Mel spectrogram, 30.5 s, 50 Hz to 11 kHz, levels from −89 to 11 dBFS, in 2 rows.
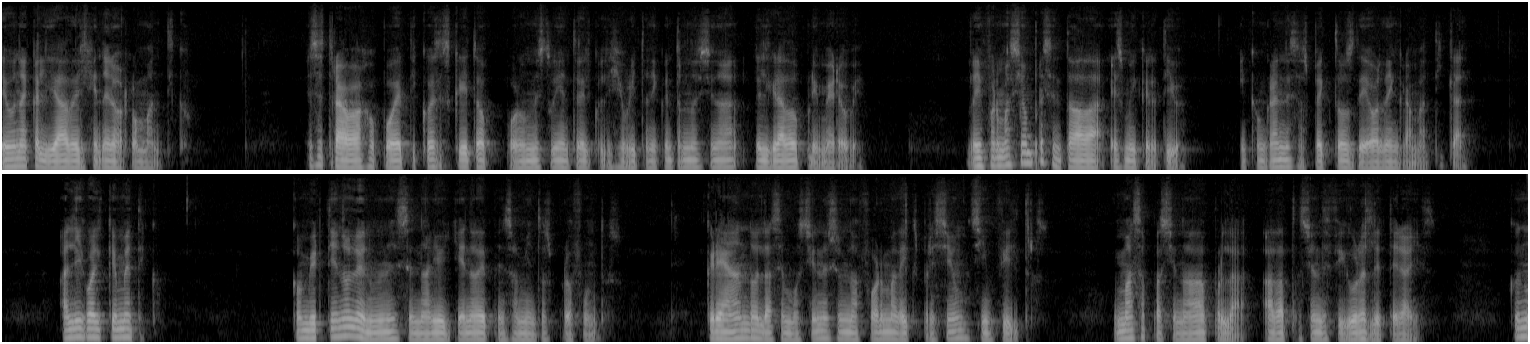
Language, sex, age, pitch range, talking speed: Spanish, male, 20-39, 90-100 Hz, 130 wpm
